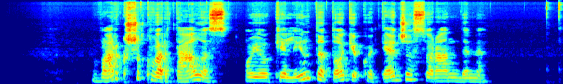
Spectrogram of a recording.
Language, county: Lithuanian, Vilnius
